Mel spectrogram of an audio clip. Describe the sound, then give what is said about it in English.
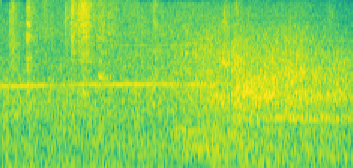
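A rover drives through a storm, a loud, dense roar of rumbling motion and rushing noise that holds steady without pause. “The rover rolls through the storm outside.”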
